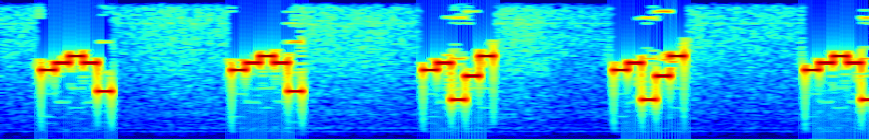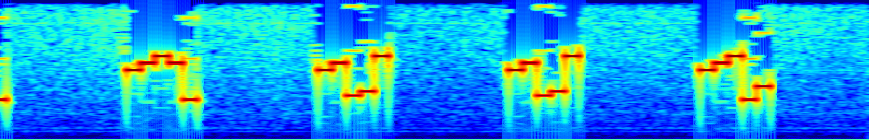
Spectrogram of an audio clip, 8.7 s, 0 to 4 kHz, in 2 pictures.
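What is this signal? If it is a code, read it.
Five-tone selective call (ZVEI), heard as quick runs of five tones, tones of about 80 ms. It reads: 89094 89094 89270 89270 89092 89092 89340 89340 89025
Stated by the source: ZVEI five-tone selective call 89262, received by SDR, feuerwehr-orlamuende.org fire brigade.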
